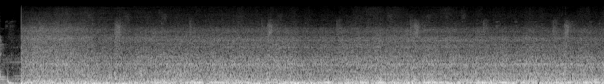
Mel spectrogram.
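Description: Steady road and engine noise heard from inside a moving vehicle, a low rumble with a rushing hiss.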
